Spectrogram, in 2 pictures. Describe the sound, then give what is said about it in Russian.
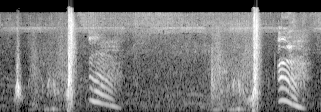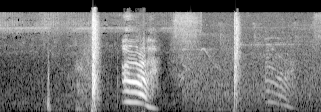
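In a courtyard, a burly overseer flogs a young man whose hands are tied to a log. Four sharp, loud whip cracks land about every two seconds, each followed by the young man's pained, falling cry. “Во дворе приказчик, дюжий мужик, сечет плетью молодого парня, привязанного к бревну за руки.”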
